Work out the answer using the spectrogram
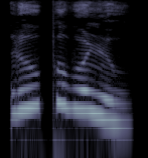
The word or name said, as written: ರೂಪುಗೊಳ್ಳು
